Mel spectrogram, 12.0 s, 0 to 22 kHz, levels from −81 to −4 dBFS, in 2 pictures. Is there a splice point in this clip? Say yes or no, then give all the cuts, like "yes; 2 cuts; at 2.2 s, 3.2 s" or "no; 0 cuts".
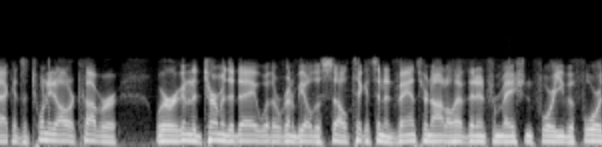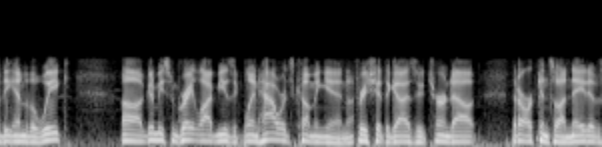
yes; 1 cut; at 9.5 s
